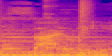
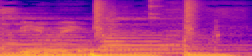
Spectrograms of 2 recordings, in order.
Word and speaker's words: Sealy: Quickly, I will mention the optic I got on here is a Sealy, I believe it's pronounced. I've heard it pronounced Siley and Sealy, but I believe it is Sealy.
